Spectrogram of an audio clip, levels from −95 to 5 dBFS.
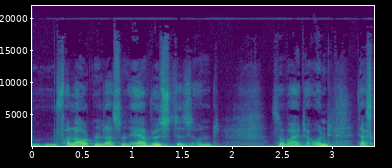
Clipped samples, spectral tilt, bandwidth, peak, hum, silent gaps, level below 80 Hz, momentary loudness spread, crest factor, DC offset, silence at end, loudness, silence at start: under 0.1%; -7 dB/octave; 17 kHz; -6 dBFS; none; none; -62 dBFS; 10 LU; 18 dB; under 0.1%; 0 s; -24 LUFS; 0 s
